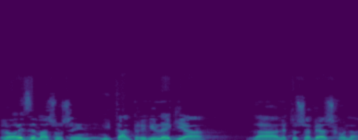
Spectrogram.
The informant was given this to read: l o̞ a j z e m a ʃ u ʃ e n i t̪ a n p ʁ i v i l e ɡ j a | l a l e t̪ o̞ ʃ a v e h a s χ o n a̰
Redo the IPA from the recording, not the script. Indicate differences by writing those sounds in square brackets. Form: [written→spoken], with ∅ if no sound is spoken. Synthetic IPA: l o̞ [a→e] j z e m a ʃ u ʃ e n i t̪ a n p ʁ i v i l e ɡ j a | l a l e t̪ o̞ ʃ a v e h a [s→ʃ] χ o n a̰

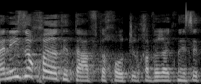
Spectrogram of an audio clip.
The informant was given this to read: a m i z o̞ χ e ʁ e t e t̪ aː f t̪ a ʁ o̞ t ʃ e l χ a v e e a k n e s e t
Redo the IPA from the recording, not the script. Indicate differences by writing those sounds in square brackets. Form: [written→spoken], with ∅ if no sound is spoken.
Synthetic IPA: a [m→n] i z o̞ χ e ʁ e t e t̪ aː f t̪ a [ʁ→χ] o̞ t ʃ e l χ a v e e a k n e s e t

